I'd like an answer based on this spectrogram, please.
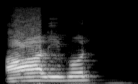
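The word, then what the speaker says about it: طالب: Toknya dipanjangkan. Talibun.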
